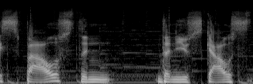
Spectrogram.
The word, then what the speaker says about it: Scouse: How do How do I pronounce that word? I want to say scooz.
